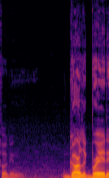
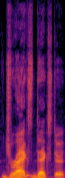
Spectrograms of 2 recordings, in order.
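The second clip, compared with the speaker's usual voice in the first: mock announcing; 7 semitones higher, 4 dB louder, much slower than usual. Mocking a chatter's name.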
